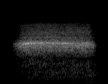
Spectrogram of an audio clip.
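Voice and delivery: whispered shush; soft breathy hush; soothing shush. Acted. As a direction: hush him gently. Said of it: "Caleb soothes".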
